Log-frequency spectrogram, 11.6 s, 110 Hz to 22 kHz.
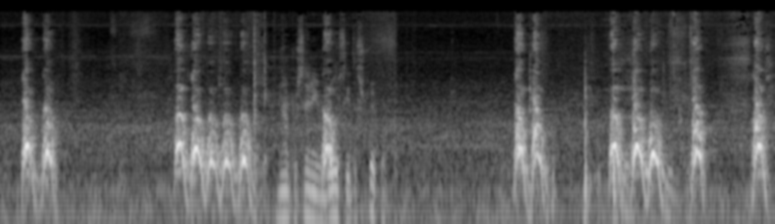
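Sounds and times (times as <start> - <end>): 
dog barking: 0.3 - 1.0, 2.6 - 3.9, 4.8 - 5.1, 7.7 - 8.4, 9.1 - 11.6
speech: 3.2 - 6.0.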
